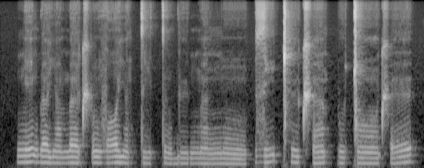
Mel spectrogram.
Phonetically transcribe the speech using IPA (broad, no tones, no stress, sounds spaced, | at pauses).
ŋ ẽ ɡ͡b œ j œ̃ m œ t͡ʃʼ ũ v ɔ j ə̃ tː i tː ə̃ ɡ͡b ʉ ŋ͡m œ̃ ŋ͡m ũ | z i ǀʰ ʉ t͡ʃʼ œ̃ pː u ǀ õː t͡ʃʼ ø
